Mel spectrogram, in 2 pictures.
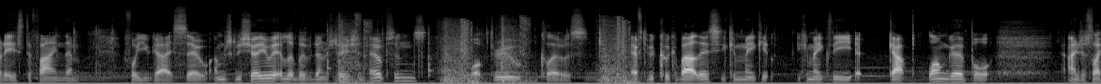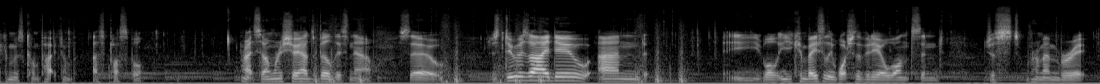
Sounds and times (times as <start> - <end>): Speech: 0.0 - 9.9, 10.6 - 12.5, 13.3 - 17.5, 18.2 - 21.9
Music: 0.0 - 22.0.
